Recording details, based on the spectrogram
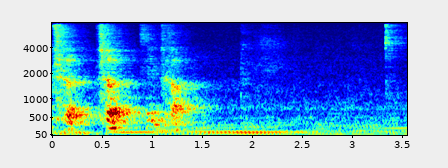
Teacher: Definitely gotta have that puff of air behind it.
